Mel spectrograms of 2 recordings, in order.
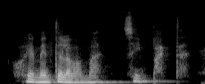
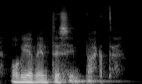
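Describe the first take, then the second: First: Hushed unvoiced repeat; whispered. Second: Said in the usual way. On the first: Shown as a demonstration. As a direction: lean in and whisper it.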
